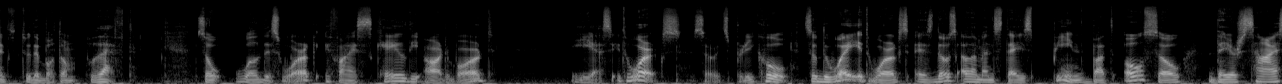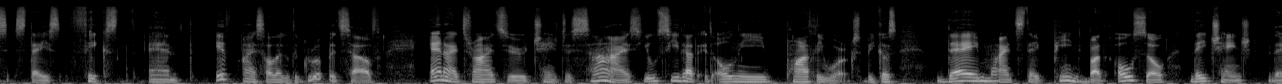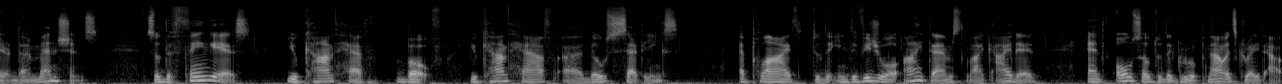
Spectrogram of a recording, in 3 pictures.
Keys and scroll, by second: 24.8 super+z.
